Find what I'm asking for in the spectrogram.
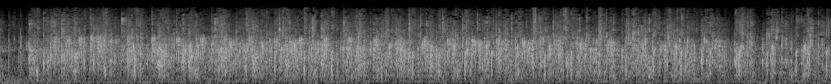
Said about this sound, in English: And for that, as I take my seat, let's just give God a hand clap of praise.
